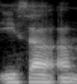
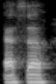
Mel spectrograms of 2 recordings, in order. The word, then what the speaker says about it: ESSA: So ESA, or in child welfare, it's frequently pronounced as ESA. Outside of child welfare and in the school system, it's often pronounced as ESSA, but it's the Every Child Succeeds Act.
